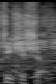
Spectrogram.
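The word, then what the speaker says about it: 菊花賞: That's usually pronounced Kika Show.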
